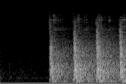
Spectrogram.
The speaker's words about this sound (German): Nun klopft es schon wieder. Wer ist da draußen?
